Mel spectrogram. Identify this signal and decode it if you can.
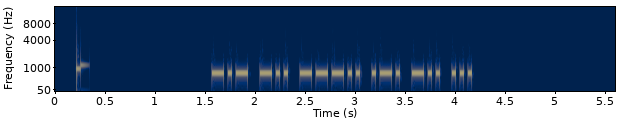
Morse code, heard as a keyed tone, about 30 wpm, 700 Hz. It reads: KD8RDS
